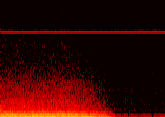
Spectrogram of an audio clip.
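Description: A truck engine rumbles low and steady, then cuts off.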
